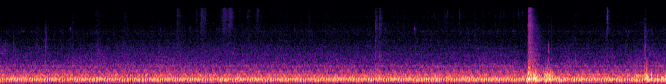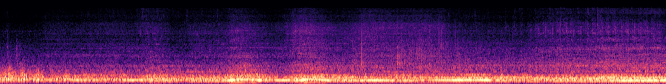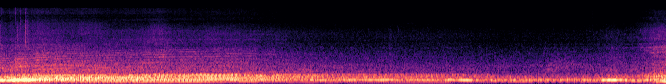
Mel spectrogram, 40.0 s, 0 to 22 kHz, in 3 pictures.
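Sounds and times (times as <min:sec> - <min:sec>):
car engine idling and revving: 0:00.0 - 0:39.9.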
